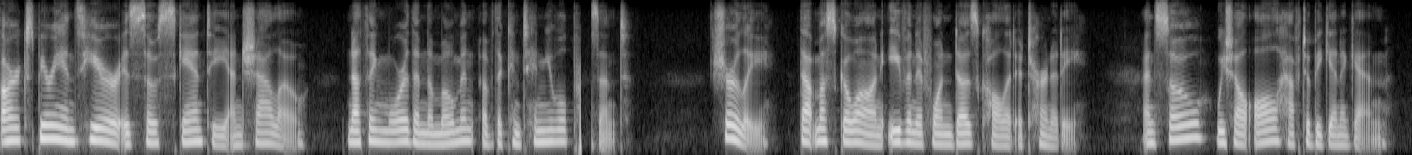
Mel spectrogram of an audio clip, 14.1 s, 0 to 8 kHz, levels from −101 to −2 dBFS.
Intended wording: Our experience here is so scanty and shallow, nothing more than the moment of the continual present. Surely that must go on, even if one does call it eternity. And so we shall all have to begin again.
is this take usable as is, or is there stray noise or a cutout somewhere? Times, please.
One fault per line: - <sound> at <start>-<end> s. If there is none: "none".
- dropout at 5.8-5.9 s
